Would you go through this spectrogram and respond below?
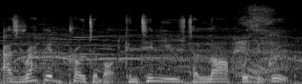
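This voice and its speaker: A man's voice: medium pitch, animated, a little fast, close to an everyday voice. A man playing the dramatic narrator of a tongue-in-cheek fantasy radio play, reading in a theatrical, suspenseful style. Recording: narration under loud music.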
